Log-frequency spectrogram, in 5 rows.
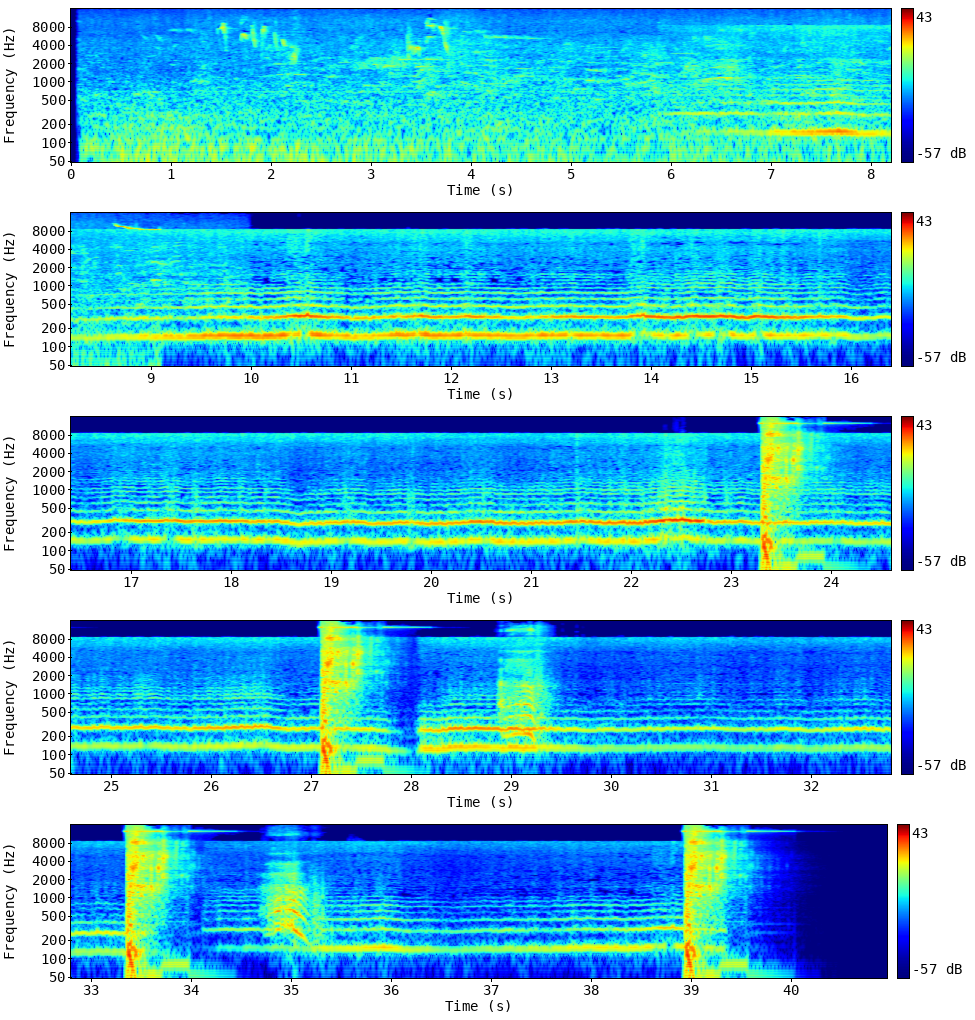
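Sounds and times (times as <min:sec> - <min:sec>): fly buzzing: 0:03.1 - 0:40.0
sharp knocks: 0:27.1 - 0:28.1.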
